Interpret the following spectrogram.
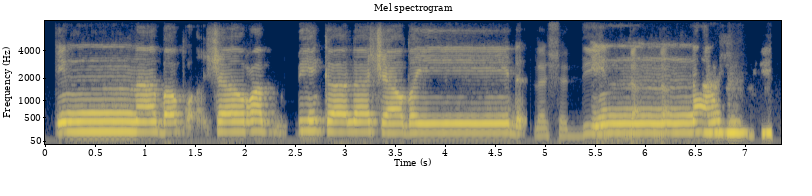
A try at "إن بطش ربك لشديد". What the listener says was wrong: Dal is flat, brother, not deed. لشديد.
